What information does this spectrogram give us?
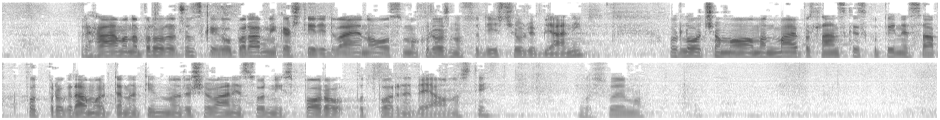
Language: Slovenian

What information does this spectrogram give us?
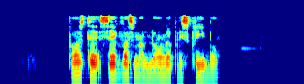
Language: Esperanto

